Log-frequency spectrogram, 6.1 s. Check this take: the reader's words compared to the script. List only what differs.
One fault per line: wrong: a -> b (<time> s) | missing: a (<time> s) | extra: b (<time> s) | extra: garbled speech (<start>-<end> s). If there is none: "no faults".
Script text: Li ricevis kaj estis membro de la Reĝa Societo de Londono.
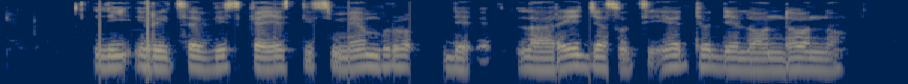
no faults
